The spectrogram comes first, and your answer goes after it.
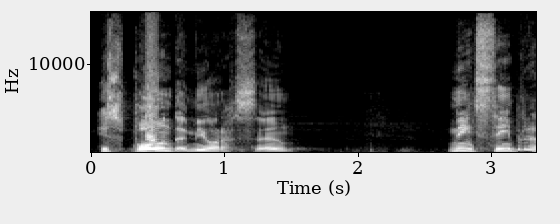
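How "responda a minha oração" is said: heartfelt cry. Acted. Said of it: "ele abre o coração e diz".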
